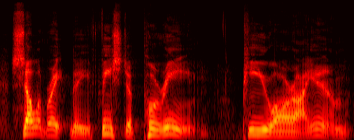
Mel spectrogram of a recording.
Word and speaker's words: Purim: the Feast of Purim, P-U-R-I-M, Purim sometimes pronounced, they are remembering this great deed that Queen Esther did.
